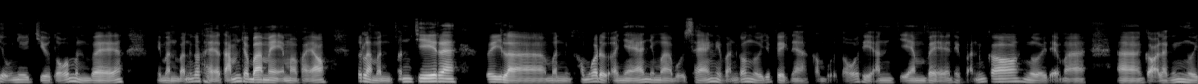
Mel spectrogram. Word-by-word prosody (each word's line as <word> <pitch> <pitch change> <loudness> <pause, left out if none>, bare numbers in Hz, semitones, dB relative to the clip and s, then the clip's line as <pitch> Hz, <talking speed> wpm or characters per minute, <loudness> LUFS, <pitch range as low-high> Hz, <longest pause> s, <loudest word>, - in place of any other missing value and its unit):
dụ - - -1
như 110 +1 -2
chiều 95 -4 -3
tối - - 0
mình 110 -11 -2
về 90 -1 +3
á, - - 0 0.3
thì - - -9
mình 90 -2 -3
vẫn 110 +11 -2
có 150 - +1
thể 135 - 0
tắm 135 - +1
cho 130 - +2
ba 110 -2 +8
mẹ 100 -5 +3
mà, 90 -1 -2
phải - - -4
hông? - - +3 0.3
Tức - - -3
là - - +5
mình 90 -2 -2
phân 135 0 -2
chia 140 +2 +8
ra. 140 -2 +8 0.3
Tuy 120 -1 +4
là 85 -4 +3
mình 90 -1 -5
không 115 - -6
có 140 - +3
được - - +1
ở 90 - -3
nhà 90 0 -1
á, 105 - +1
nhưng 110 -3 -3
mà 90 -3 -2
buổi 85 +1 -9
sáng 110 +8 -1
thì 130 - -3
vẫn 95 - -8
có 125 - -2
người 95 -9 -3
giúp 115 - -6
việc 95 - -1
nè, 85 0 -5
còn 85 - -14
buổi - - -17
tối - - -6
thì - - -3
anh 95 +2 -6
chị - - -9
em 90 0 -3
về 85 -3 -1
á, 85 - -4
thì 95 - -9
vẫn 125 +4 -7
có 135 +1 +3
người 95 -5 -2
để - - -4
mà 85 0 -4 0.3
à, 85 -1 0
gọi - - +1
là, 90 - -2
cái 105 +5 -5
người 100 -7 -1
95 Hz, 325 wpm, -25 LUFS, 90-120 Hz, 0.3 s, ba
